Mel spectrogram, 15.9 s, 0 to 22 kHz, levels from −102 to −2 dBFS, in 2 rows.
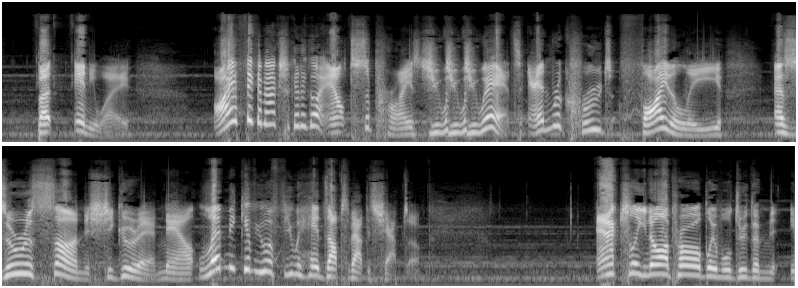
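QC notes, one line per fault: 4.42–4.79 s, repeated frames: a 186 ms block, consistent with four compressed frames, was played twice more, heard as a stutter that adds 0.37 s.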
